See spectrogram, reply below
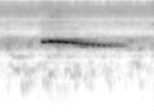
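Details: Male Ruddy kingfisher, a summer migrant in Japan, giving one rolling trilled phrase of about one second that starts loud and high, then slides steadily lower and fades away.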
